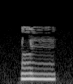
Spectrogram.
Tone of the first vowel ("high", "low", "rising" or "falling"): low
